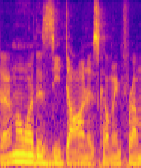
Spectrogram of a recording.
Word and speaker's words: Zidane: accept it because yeah zidon is the French name and the correct pronunciation of that game or pronunciation actually still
